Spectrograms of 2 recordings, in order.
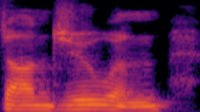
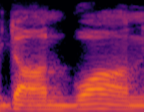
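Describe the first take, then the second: First: Juan is two syllables, like 'joo-un'. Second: Juan is one syllable, like 'hwahn'. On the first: This is the traditional British reading for the poem. "Byron's poem is pronounced Don Juan" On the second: This is the original Spanish name. "It would normally be Don Juan if you were in Spanish"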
